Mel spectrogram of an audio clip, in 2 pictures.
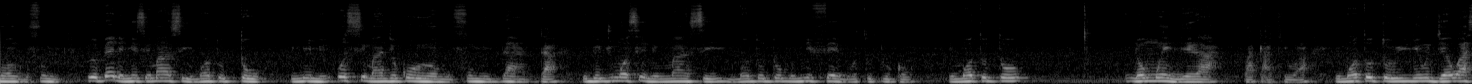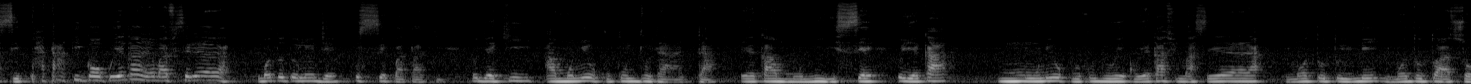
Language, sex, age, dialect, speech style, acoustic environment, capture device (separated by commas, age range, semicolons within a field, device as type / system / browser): Yoruba, male, 18-24, Nigeria - Nigerian Standard, relaxed, nature, desktop / Windows / Chrome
